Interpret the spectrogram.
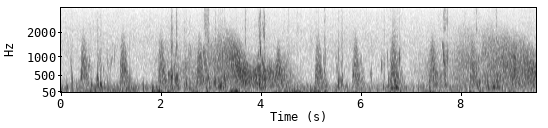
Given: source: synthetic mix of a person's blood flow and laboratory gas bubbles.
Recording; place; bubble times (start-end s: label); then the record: Doppler ultrasound of blood flow; subclavian vein
0.18-0.26 s: bubbles
0.54-0.66 s: bubbles
0.69-1.26 s: bubbles
2.11-2.40 s: bubbles
2.43-2.70 s: bubbles
2.83-3.42 s: bubbles
3.65-3.77 s: bubbles
3.92-4.14 s: bubbles
5.24-5.31 s: bubbles
5.48-5.67 s: bubbles
5.99-6.03 s: bubbles
6.19-6.23 s: bubbles
6.37-6.90 s: bubbles
7.61-7.78 s: bubbles
8.04-8.09 s: bubbles
8.29-8.42 s: bubbles
8.49-8.85 s: bubbles
From the record:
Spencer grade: 3 (all of the cardiac periods contain showers or single bubble signals, but not dominating or overriding the cardiac motion signals); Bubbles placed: anywhere in the cardiac cycle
